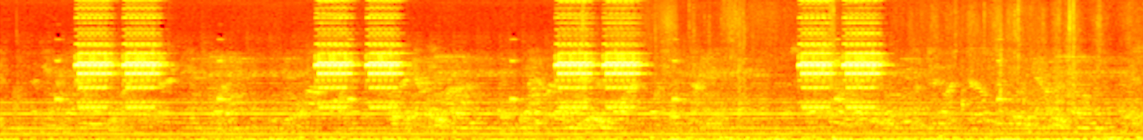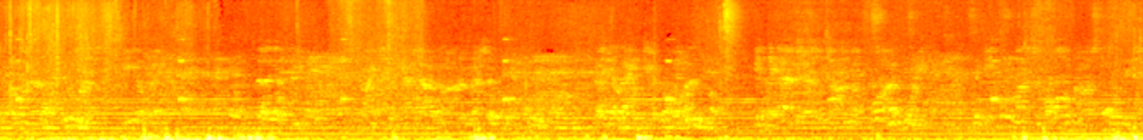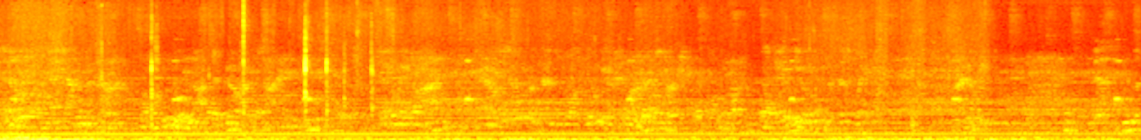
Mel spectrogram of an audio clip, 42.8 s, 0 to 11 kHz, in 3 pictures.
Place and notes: {"title": "Kelvedon Hatch Secret Nuclear Bunker", "date": "2008-06-03 13:24:00", "description": "Sounds of the museum inside of the former cold war bunker. Recorded June 3, 2008 while touring the bunker with Bernd Behr.", "latitude": "51.67", "longitude": "0.26", "altitude": "88", "timezone": "Europe/Berlin"}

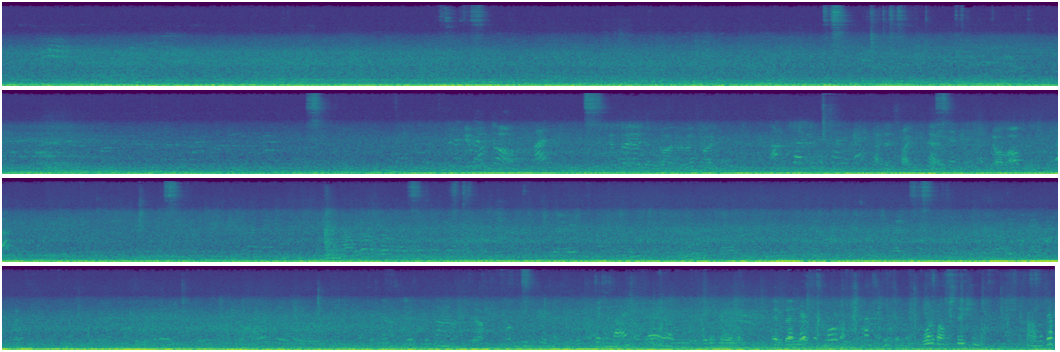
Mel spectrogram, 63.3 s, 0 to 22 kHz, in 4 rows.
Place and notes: {"title": "elsenstr., restaurant terrace", "date": "2008-08-30 16:45:00", "description": "Sat., 30.08.2008 16:45\nquiet backyard restaurant terrace. this place may sound different in the near future, a city autobahn is planned in the direct neighbourhood.", "latitude": "52.49", "longitude": "13.46", "altitude": "37", "timezone": "Europe/Berlin"}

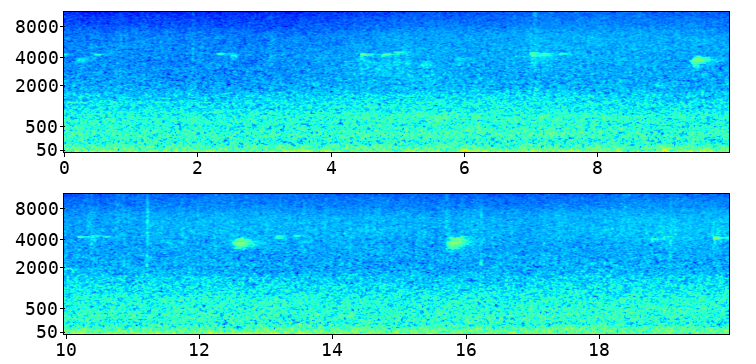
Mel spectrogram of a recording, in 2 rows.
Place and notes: {"title": "Beselich Niedertiefenbach, Deutschland - forest edge, listening to wind", "date": "2014-04-21 18:25:00", "description": "just a moment on a bench, at the forest edge, a familiar place from times long ago, the old oak tree which was hit by a lightning stroke, listening to the wind and watching the horizon.\n(Sony PCM D50)", "latitude": "50.44", "longitude": "8.15", "altitude": "243", "timezone": "Europe/Berlin"}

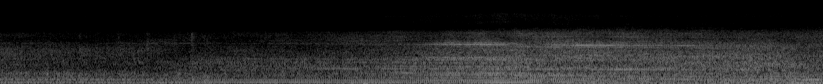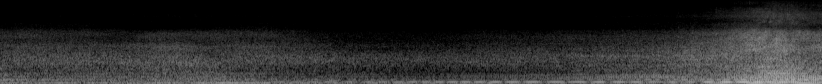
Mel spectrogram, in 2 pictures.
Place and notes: {"title": "內山公路, Sanxia Dist., New Taipei City - Bird and traffic sound", "date": "2017-08-14 10:37:00", "description": "highway, Bird and traffic sound", "latitude": "24.89", "longitude": "121.34", "altitude": "118", "timezone": "Asia/Taipei"}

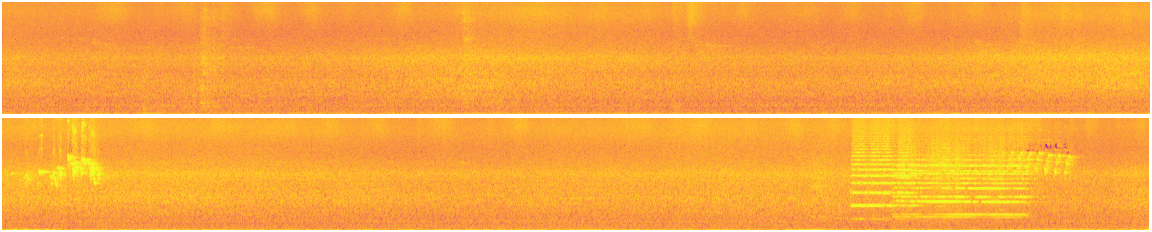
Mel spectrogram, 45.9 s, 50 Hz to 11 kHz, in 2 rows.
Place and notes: {"title": "hengshan rd boredom", "date": "2010-07-17 12:23:00", "description": "auditory nacolepsy noise floor", "latitude": "31.20", "longitude": "121.44", "timezone": "Asia/Shanghai"}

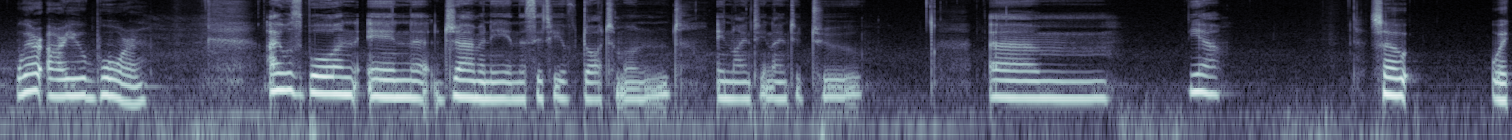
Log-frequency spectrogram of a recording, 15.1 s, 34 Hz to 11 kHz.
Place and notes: {"title": "AfricanTide, Kortental, Dortmund - Corina interviews Hafsah...", "date": "2017-05-10 17:40:00", "latitude": "51.51", "longitude": "7.41", "altitude": "94", "timezone": "Europe/Berlin"}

